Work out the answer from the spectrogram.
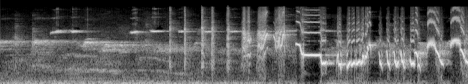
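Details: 'Gacor' White-rumped shama song for contest-bird training: soft thin whistles and scattered ticks at first, then a loud falling whistle leading into rapid, rolling, buzzy phrases.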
